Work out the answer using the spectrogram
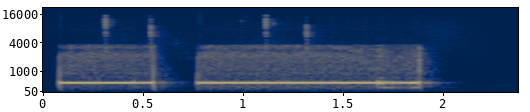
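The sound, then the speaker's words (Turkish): Telephone tones play as a call is dialed: two loud, steady beeps at the same pitch, a short one and then a longer one, separated by a brief silence. “Bugünkü konuğum Melike. Arıyorum hemen.”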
